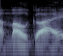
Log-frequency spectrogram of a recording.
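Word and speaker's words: Milngavie: uh is one uh M guy is another that have a weird pronunciation yeah cuz um you look at the way that it's spelled and there isn't really much in it that would make you think it's m guy cuz you've got you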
